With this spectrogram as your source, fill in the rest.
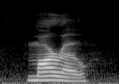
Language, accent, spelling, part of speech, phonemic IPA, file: English, US, morrow, noun / verb, /ˈmɑɹoʊ/, En-us-morrow.ogg
- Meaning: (noun) 1. The next or following day 2. Morning; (verb) To dawn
